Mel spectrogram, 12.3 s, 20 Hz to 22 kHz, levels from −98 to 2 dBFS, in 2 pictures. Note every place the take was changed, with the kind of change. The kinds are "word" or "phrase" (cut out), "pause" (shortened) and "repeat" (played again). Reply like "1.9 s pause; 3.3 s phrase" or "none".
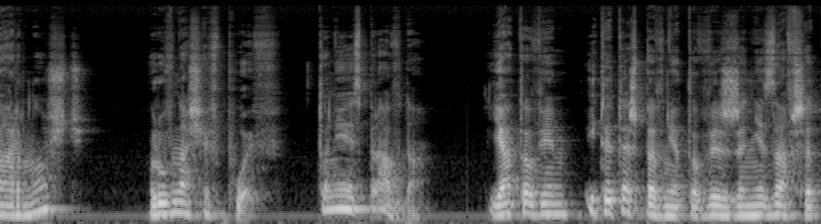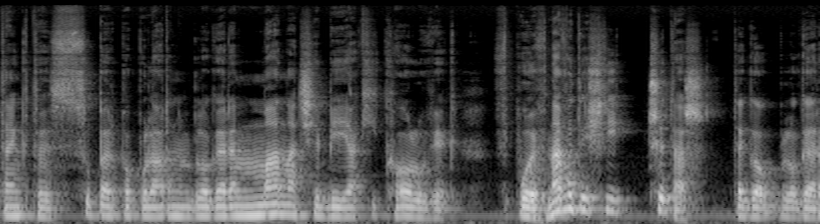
none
